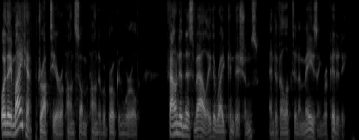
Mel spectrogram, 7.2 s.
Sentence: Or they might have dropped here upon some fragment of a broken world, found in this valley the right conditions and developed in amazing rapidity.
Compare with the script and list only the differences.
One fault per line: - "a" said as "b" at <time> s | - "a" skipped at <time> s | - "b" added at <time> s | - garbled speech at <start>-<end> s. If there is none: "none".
- "fragment" said as "upon" at 1.7 s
